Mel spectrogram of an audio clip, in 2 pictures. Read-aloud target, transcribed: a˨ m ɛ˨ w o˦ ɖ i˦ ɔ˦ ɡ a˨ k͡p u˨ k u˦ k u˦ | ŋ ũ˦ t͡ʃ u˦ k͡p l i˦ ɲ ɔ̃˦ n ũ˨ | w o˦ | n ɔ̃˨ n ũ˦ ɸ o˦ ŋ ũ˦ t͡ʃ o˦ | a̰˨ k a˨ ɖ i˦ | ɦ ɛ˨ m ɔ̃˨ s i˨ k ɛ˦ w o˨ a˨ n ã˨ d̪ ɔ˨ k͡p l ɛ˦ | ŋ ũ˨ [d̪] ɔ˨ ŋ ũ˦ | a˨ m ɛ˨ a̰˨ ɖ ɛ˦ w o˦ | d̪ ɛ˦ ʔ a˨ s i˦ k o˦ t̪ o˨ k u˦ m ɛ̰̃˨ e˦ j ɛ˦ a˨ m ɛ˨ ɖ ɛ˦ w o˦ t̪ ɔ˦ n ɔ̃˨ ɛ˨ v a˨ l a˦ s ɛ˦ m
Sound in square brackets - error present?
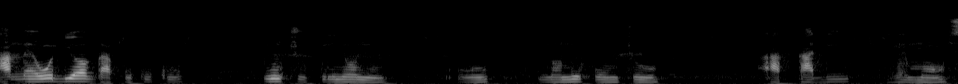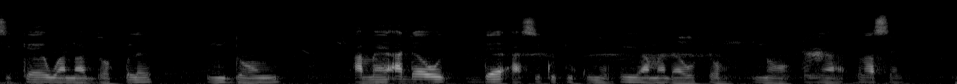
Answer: no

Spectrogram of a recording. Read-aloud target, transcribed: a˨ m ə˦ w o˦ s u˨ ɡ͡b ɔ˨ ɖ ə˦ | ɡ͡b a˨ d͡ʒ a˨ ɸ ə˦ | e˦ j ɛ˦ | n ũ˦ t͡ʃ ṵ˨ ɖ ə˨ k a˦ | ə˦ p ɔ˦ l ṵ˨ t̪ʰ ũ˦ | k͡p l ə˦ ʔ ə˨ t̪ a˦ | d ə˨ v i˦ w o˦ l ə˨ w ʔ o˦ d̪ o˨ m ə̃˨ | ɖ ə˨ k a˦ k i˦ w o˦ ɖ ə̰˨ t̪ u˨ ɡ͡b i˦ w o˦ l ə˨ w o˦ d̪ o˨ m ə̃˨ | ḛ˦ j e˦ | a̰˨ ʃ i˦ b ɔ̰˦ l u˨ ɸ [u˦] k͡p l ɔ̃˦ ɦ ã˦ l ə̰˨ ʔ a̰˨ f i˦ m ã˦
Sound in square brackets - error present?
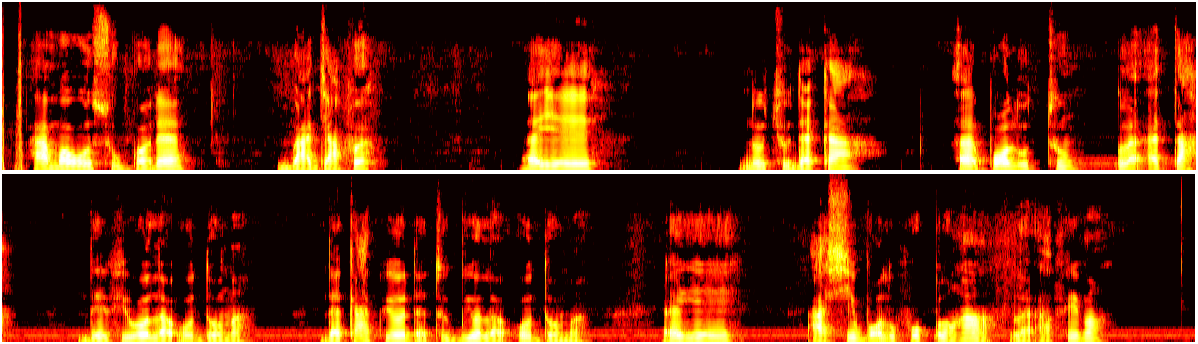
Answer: yes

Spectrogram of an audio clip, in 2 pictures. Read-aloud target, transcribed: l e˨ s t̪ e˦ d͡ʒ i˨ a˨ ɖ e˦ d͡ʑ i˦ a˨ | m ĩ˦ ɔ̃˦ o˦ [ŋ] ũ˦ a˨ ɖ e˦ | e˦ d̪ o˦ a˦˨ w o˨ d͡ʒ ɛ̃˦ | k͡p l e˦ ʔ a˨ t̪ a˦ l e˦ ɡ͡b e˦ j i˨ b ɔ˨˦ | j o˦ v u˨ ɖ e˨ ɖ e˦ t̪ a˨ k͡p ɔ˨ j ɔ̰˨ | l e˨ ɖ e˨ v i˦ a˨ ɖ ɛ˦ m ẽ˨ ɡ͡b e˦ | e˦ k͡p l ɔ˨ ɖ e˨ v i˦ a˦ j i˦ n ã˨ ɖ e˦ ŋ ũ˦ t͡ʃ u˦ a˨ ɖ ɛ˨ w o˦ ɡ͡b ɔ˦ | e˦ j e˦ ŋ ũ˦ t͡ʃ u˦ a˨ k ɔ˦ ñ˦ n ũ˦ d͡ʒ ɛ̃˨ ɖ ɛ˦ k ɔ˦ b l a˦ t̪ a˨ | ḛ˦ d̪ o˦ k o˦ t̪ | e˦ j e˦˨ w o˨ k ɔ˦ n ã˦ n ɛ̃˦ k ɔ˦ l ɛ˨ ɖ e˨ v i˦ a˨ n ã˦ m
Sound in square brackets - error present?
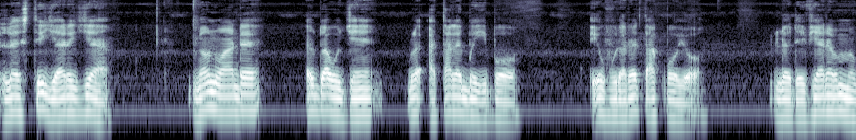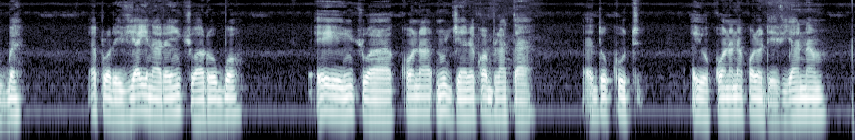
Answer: yes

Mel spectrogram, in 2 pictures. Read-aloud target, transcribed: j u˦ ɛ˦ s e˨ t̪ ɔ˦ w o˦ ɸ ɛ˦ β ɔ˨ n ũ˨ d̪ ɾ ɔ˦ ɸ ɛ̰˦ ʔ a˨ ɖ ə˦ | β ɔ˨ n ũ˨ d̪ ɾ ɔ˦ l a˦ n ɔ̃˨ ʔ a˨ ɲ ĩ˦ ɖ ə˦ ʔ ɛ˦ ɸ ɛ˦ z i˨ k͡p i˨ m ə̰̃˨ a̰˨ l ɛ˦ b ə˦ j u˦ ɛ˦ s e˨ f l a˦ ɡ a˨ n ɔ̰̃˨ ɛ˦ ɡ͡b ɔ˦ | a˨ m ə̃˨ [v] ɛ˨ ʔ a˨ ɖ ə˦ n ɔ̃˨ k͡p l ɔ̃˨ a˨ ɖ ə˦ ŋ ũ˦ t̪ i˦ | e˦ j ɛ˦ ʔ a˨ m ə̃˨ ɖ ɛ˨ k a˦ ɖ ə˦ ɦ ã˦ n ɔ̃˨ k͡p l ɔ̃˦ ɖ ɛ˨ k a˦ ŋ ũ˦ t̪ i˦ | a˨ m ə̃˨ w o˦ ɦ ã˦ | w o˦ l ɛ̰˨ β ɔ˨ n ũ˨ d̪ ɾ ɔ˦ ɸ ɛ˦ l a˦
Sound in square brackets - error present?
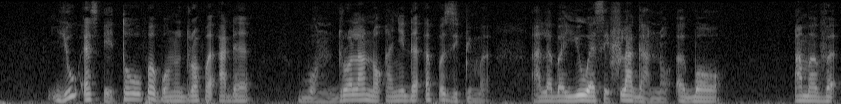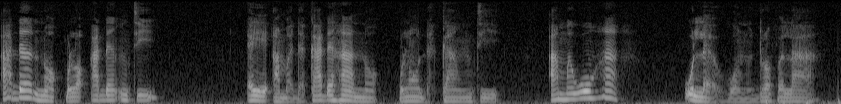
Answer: no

